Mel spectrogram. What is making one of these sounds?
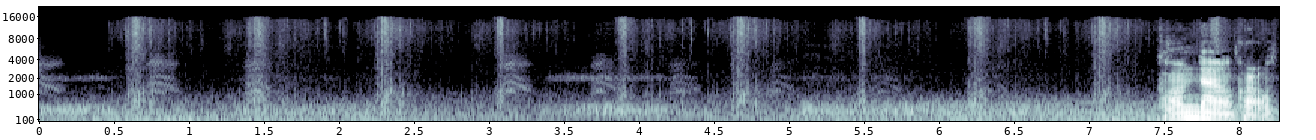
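Footsteps thud steadily at an even pace.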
